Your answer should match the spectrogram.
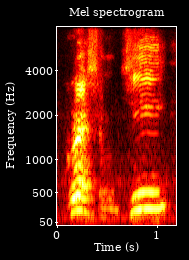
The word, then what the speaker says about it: Gresham: GRESHAM.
